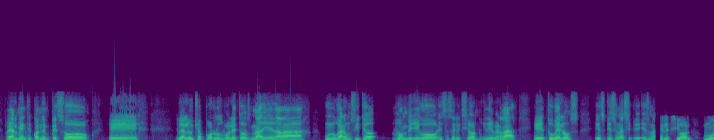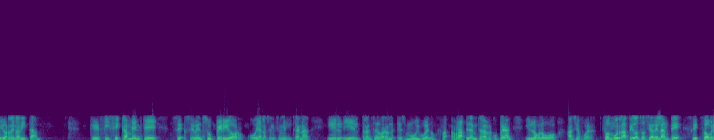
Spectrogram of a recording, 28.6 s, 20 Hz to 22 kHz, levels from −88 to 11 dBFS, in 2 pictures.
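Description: At 13.08 s, just after "es una es", a handover gap silences the speech for 120 ms while the call switches networks and no frames arrive. From 13.20 s to the end, a fallback to narrowband removes everything above 4 kHz, so the speech turns duller and rougher than the earlier AMR wideband (HD Voice) sound. That fits a drop to narrowband AMR near 7.4 kbit/s.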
